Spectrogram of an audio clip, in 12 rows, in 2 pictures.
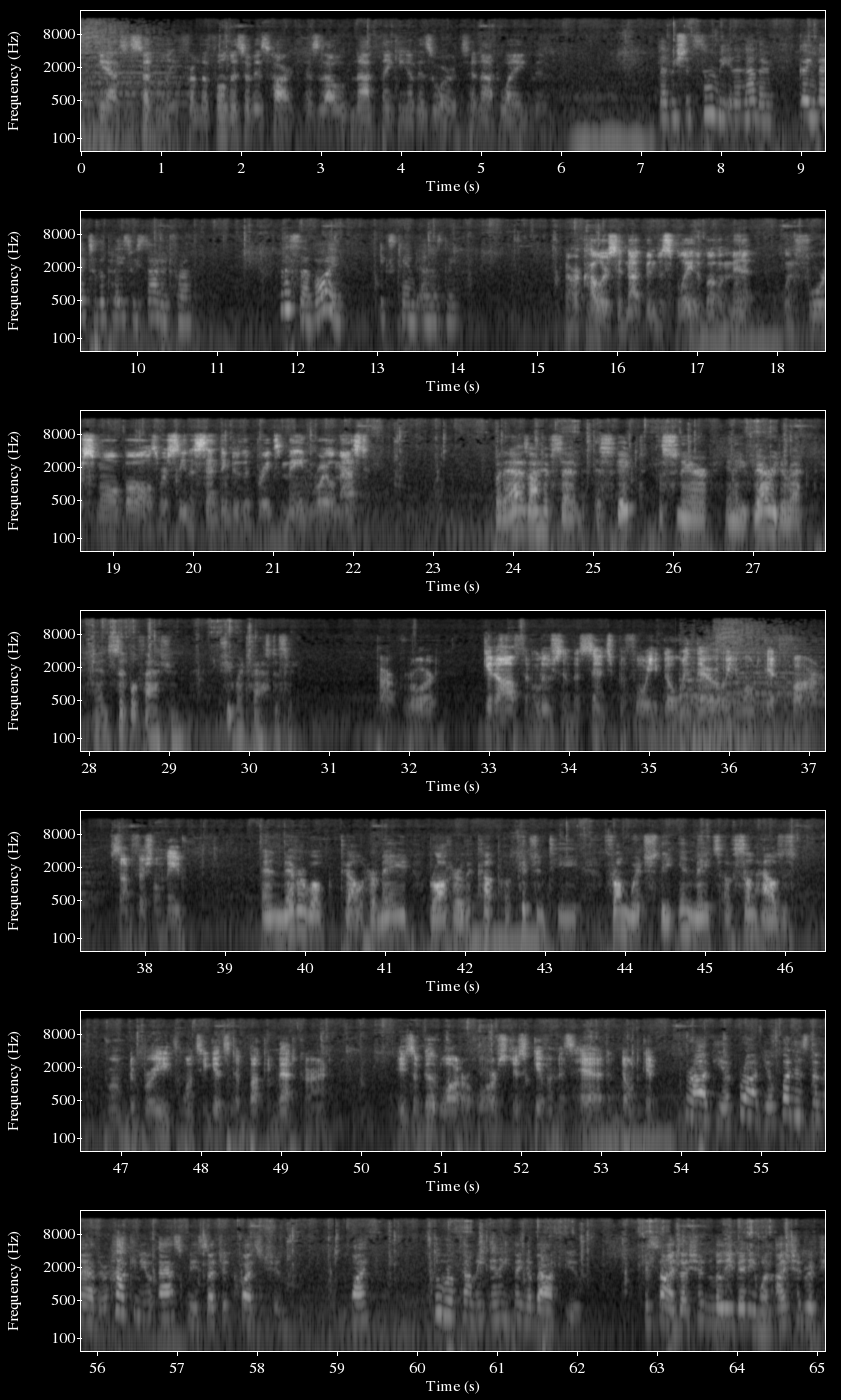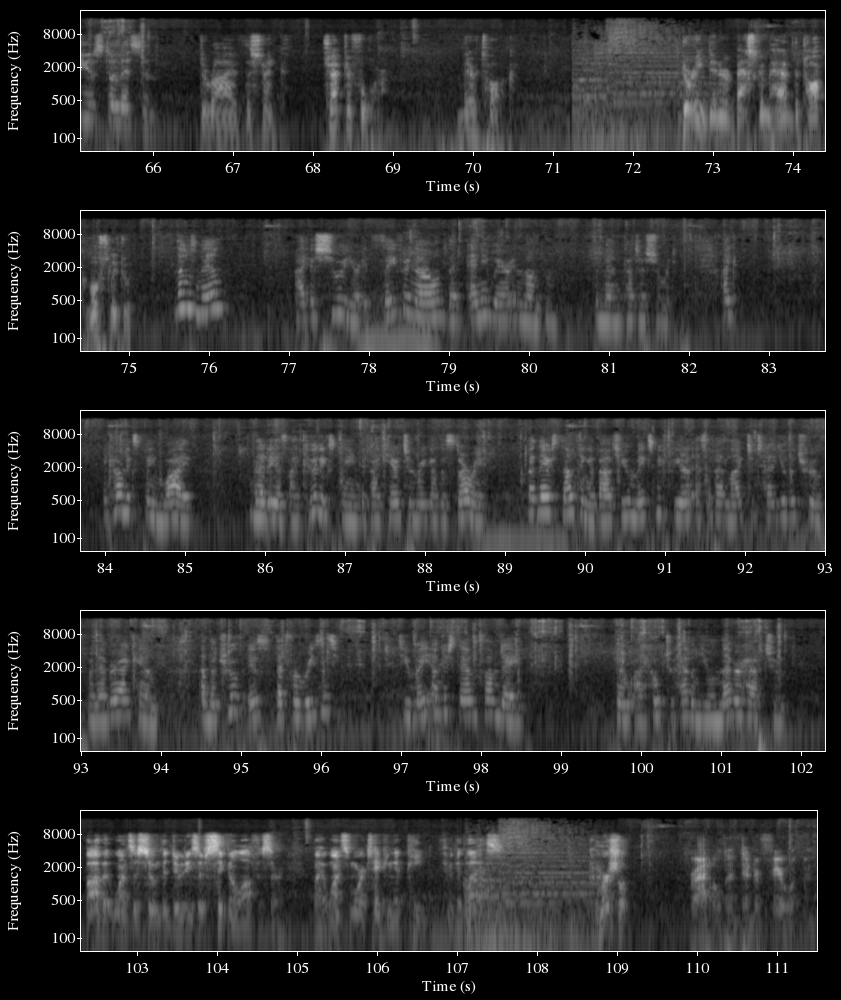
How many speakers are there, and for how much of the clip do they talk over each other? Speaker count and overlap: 5, no overlap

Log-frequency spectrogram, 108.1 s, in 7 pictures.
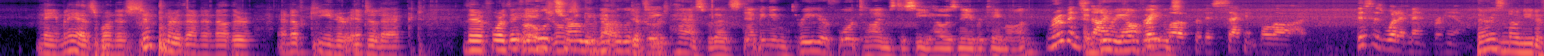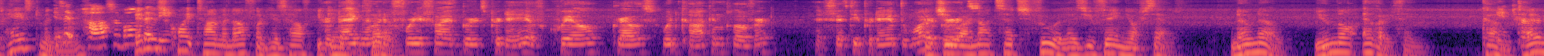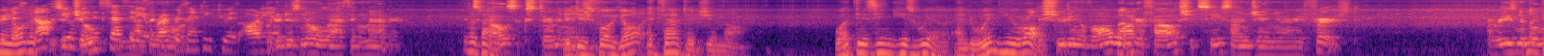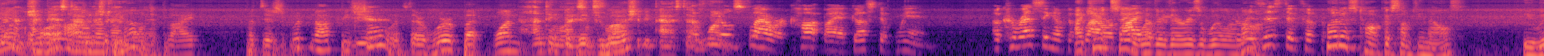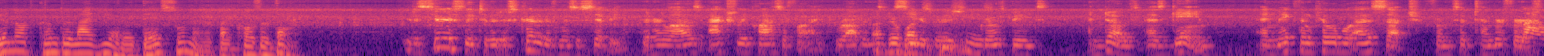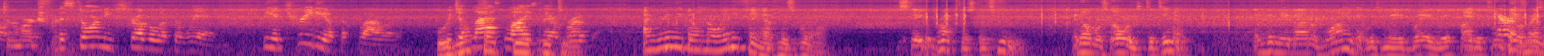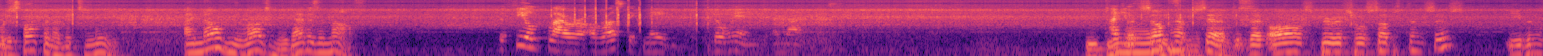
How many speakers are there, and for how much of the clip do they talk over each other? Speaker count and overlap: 5, about 27%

